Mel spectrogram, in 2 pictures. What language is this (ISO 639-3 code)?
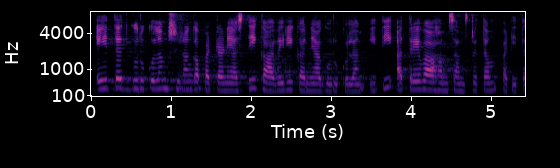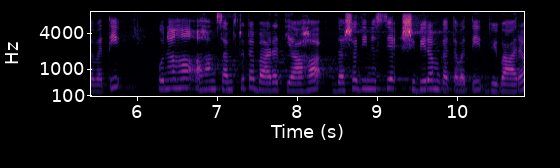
san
